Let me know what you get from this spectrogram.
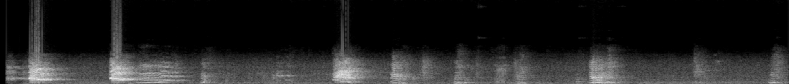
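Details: Pet dog playing with a ball and acting silly, giving sharp barks: two loud ones near the start, then a string of shorter, softer yips and barks at irregular intervals, with a steady low hum underneath.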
